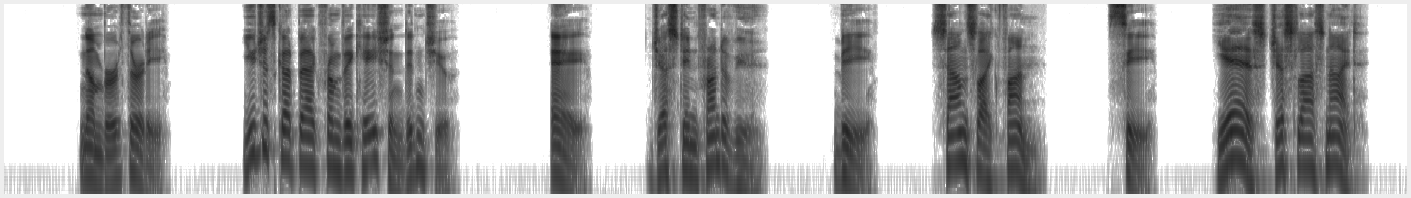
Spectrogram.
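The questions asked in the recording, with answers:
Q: You just got back from vacation, didn't you?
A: C: Yes, just last night.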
